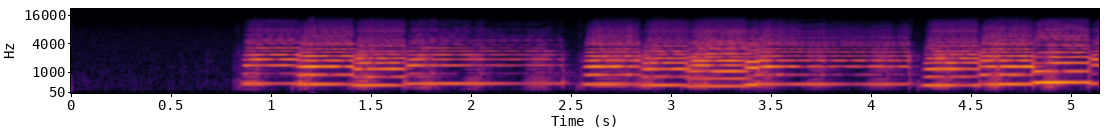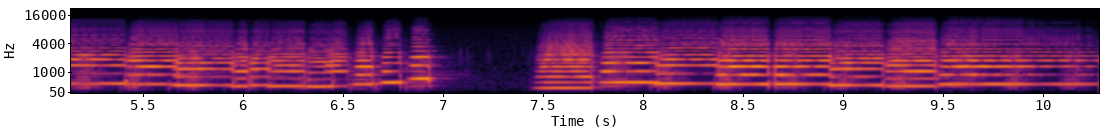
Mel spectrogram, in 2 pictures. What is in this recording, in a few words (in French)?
Valse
